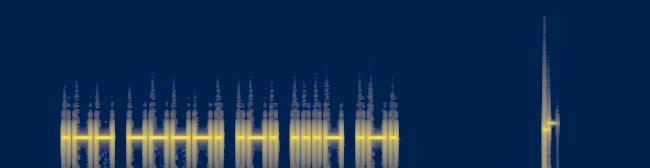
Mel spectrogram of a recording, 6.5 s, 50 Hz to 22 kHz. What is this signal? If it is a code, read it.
Morse code, heard as a keyed tone, about 22 wpm, 700 Hz. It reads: W9RVR
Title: USA Call Signs - 5 Characters - 3x Character Spacing - 22wpm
